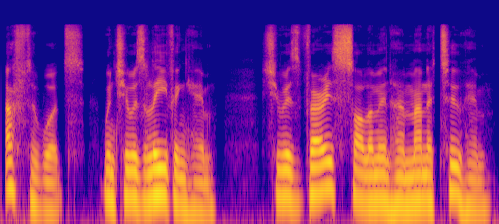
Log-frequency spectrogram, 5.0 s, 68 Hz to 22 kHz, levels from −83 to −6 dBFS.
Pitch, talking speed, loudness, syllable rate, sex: 120 Hz, 180 wpm, -18 LUFS, 5.0 syllables/s, male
